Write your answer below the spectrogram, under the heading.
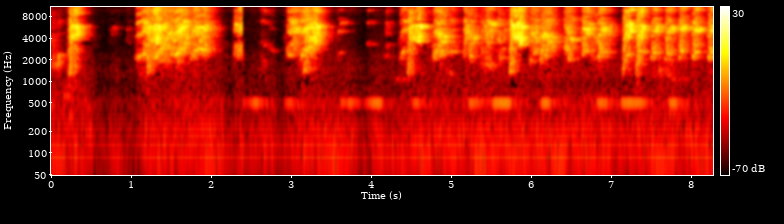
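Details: Two pet lovebirds giving bursts of harsh, high-pitched chattering chirps in quick irregular runs, with brief pauses between outbursts; a faint steady pulsing tone repeats in the background.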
